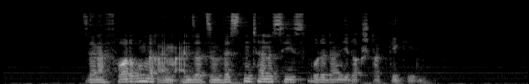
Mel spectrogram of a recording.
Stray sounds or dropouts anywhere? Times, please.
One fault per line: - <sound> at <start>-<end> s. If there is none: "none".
none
